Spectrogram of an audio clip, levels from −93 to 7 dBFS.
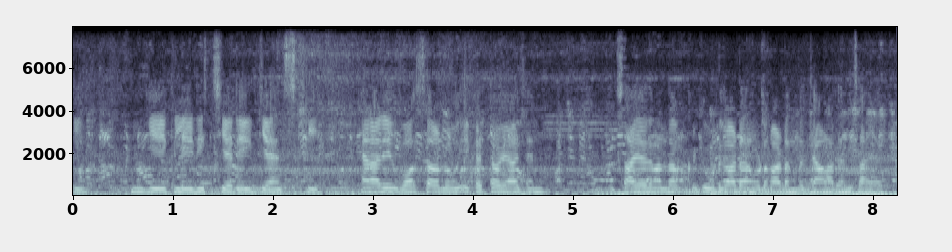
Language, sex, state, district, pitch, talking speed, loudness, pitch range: Garhwali, male, Uttarakhand, Tehri Garhwal, 170 Hz, 175 wpm, -16 LUFS, 160-180 Hz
